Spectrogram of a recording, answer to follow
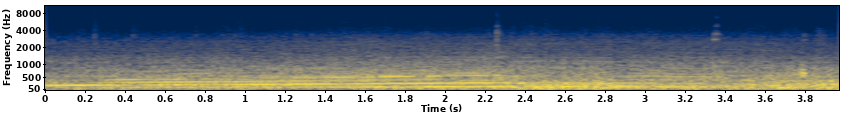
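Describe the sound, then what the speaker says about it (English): A Porsche 911 Turbo accelerates hard with a loud, continuous engine roar whose pitch climbs steadily through the revs, heard from close up and without talk. "It just hooks up and it just goes down the road, and it accelerates at such a rate."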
